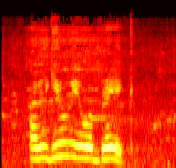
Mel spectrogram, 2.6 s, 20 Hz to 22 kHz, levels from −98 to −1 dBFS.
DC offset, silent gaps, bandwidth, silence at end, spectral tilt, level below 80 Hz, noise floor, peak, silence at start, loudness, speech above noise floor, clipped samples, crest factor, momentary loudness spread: under 0.1%; none; 13.5 kHz; 0.65 s; -4 dB/octave; -64 dBFS; -45 dBFS; -4 dBFS; 0.45 s; -17 LUFS; 29 dB; under 0.1%; 14 dB; 10 LU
